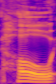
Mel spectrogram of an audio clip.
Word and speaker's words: Hoh: point out that it, that ho is spelled H O H, so it's heart of the H O H, and H O H is pronounced ho.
